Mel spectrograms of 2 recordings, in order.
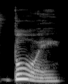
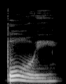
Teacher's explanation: RP starts further down at the same spot as o, as in court.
